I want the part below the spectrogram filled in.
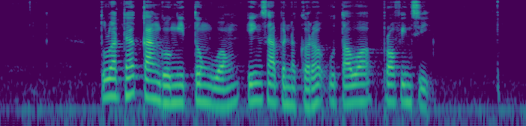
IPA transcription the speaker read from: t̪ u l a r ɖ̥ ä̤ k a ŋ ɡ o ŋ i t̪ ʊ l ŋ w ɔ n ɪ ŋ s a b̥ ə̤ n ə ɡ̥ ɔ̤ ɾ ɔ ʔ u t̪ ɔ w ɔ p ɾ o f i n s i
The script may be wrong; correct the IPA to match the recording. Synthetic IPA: t̪ u l a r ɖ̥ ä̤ k a ŋ ɡ o ŋ i t̪ ʊ ŋ w ɔ ŋ ɪ ŋ s a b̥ ə̤ n ə ɡ̥ ɔ̤ ɾ ɔ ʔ u t̪ ɔ w ɔ p ɾ o f i n s i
